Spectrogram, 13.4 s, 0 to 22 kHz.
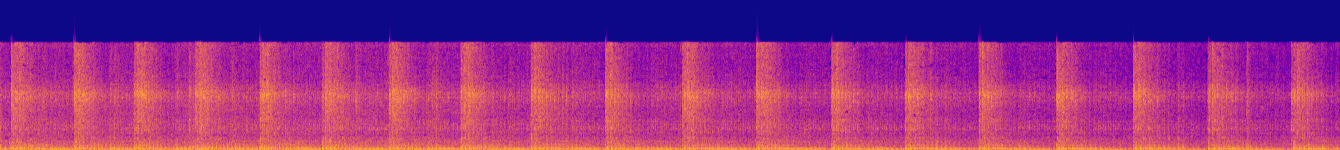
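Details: Craftsman 20.5HP 46" lawn tractor, Kohler Command V-twin, choke off, before carburetor cleaning: idle rises and falls in regular surges about every three-quarters of a second, surging badly at all throttle speeds from a dirty carburetor.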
